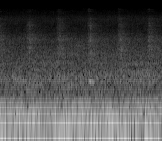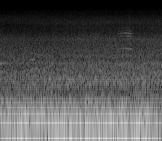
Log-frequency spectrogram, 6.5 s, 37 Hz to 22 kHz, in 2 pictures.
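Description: Street ambience dominated by a steady low rumble, with light footsteps of someone walking, about one every 0.6 seconds, through the first half.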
